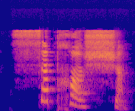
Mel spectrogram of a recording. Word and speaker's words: s'approchent: habitations les animaux affamés s'approche toujours pareil le nti si tu ne le prononce pas c'est la conjugaison du verbe s'approcher donc les animaux affamés s'approche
